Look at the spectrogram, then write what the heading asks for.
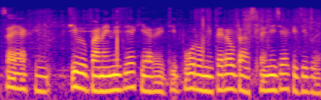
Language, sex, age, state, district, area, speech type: Bodo, female, 18-30, Assam, Baksa, rural, spontaneous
